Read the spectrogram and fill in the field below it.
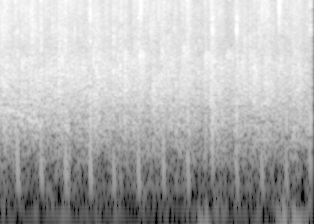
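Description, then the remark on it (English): A crowd applauds the live theme music, a dense wash of many hands clapping with faint rhythmic thumps running through it, sustained at an even level with no voices heard. “A round of applause for our live theme music.”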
